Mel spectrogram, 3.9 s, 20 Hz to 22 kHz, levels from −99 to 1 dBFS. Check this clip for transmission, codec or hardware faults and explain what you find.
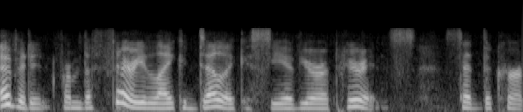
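Nothing here points to a transmission, codec or hardware problem: the room noise sits about 43 dB under the speech, and the HD Voice (AMR wideband) link at 12.65 kbit/s carries it as intended with only light coding traces.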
